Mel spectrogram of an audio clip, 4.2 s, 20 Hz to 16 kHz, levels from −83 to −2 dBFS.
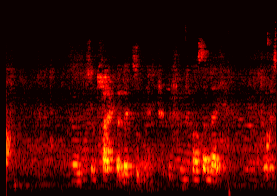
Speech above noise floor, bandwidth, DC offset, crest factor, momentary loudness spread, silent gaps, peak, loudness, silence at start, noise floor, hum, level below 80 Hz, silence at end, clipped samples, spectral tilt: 24 dB; 10 kHz; under 0.1%; 22 dB; 23 LU; none; -16 dBFS; -35 LUFS; 0.1 s; -59 dBFS; none; -86 dBFS; 0 s; under 0.1%; -1 dB/octave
